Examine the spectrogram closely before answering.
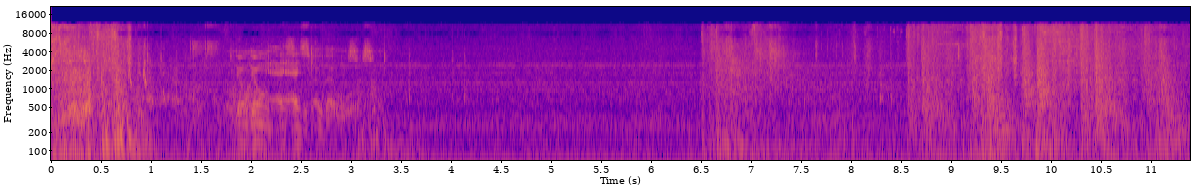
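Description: Video game sound effects of wooden building pieces clatter into place.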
